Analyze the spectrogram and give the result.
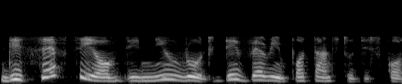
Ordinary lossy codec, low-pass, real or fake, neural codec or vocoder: none; 3.6 kHz; real; none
